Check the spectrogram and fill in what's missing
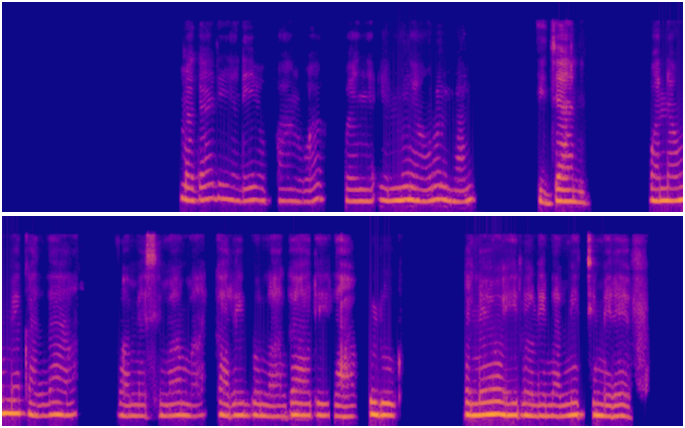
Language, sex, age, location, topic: Swahili, female, 25-35, Kisumu, finance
